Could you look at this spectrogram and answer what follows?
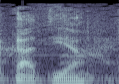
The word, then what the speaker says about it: Katja: Se escribe Katja, y se pronuncia Katia, perfectamente.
